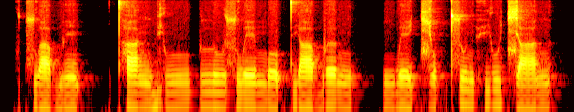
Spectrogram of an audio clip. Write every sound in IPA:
t͡s w a˨˩ b ẽ˨ k̚ | t̪ʰ a˧ ŋ b j u˧ | l u˧ s w e˧ m o˨ ʔ t̪ j a˧ b ə˥˧ ŋ | ŋ w e˨˩ t͡ɕ o˨ p̚ t͡s u˥˧ n h j u˦ t͡ɕ a˨˦ n

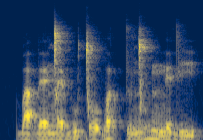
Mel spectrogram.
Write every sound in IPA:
b a b ɛ ŋ͡ǀ ɛ b u ǀ o b ʌ tː ɯ ŋ͡ǀ o̤ nː e d i

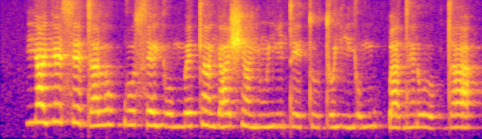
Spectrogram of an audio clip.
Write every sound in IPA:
j a˦ j ɛ˦ s ɛ˦˨ d a˨˦ l o˦ ɡ͡b o˧ s ɛ˧ j o˨ m ɛ˨˦ t ã˦˨ j a˨˦ ʃ ã˦˨ j ũ˨ j ĩ˨ t e˨ t u˨ d o˧ j i˨ j o˨˦ m u˦ ɡ͡b a˧ d ɛ̃˦ ɾ o˦˨ | d a˨

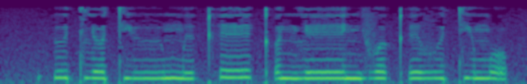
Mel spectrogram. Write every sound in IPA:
ʔ ɨ tʲ l əː tʲ ɨː m ɪ kʰ eː kʼ ə nʲ l eː nʲ v ə kʼ e v ɨ tʲ ə m o

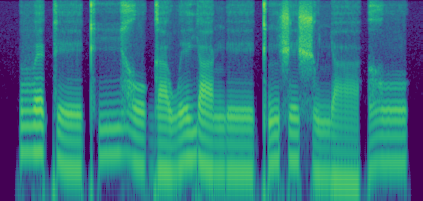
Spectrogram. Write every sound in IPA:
β ɛ˦ k eː˨ kʰ iː˦ ɣ o˨ ɡ a˨ w e˦ j a˨ ŋ eː˨ kʼ ĩ˦ ʃ e˦ ʃ ʊ˨ ɲ a˨ | ɣ ʊ˦

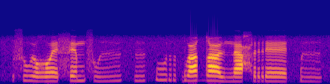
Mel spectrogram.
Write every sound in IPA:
s u˦˨ y̯ ʁʷ ɛ˦˨ s ɛ˥ m sʷ ɨ˧˥ | ɨ˧˥ k͡p u˥ r ɓ u˧˥ dˤ ɨː˦˨ n a˦˨ ħ r ɛː˦˨ k͡p ɨ˦˨

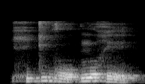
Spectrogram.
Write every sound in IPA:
h i˨ k i˧ b o˨ | n o˧ h e˨

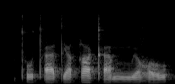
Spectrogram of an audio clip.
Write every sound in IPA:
tʼ o˩˧ tʼ a˩˧˩ t e˩˧˩ q a˥˨ kʼ a˩˧ mː ø˩˧ ʁ o˩˧

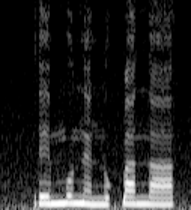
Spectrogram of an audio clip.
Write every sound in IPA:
ɾ e˦ m o˧ n ɛ̃˨ n o˨˦ k͡p a˦ n a˧

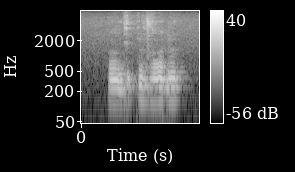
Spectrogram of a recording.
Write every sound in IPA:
ɑ̃ ɡ ɪ k ə̃ z ɑ̃ ɗ ə̃

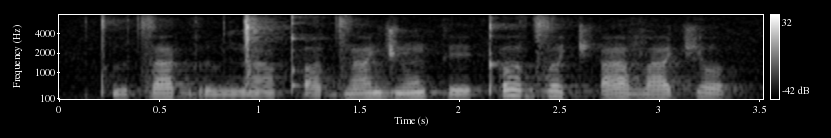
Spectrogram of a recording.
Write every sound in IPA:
tʼ ɯ˨ t͡s a˧˥ ɡ r ɯ˨ ŋ͡ǀ ã˨ qʼ ʌ˨ d͡z ã˧˥ d͡ʒ õ˧˥ k e˨ kʼ ʌ˥˧ d͡z ʌ˥˩ t͡ʃʼ a˧˥˧ v a˧˥ t͡ʃ ʌ˥˧

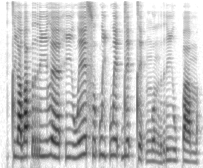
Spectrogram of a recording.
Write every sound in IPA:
t i˧ a̯ w a˥˩ ʔ r iː˦˥ l ɛː˧ h iː˧ w eː˥˩ s u˦˥ ʔ w i˦˥ ʔ w e˥˩ ʔ d e˥˩ ʔ t e˨˩ ʔ ŋ o˨˩ n r iː˧ w p a˧ m

